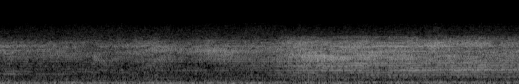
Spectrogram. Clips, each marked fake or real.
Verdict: fake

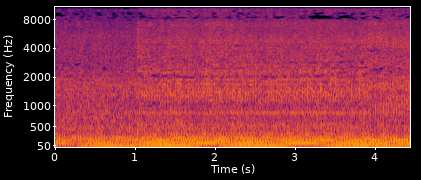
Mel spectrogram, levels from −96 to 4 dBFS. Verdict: real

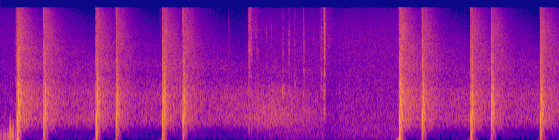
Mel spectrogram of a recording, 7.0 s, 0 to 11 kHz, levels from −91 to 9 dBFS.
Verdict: real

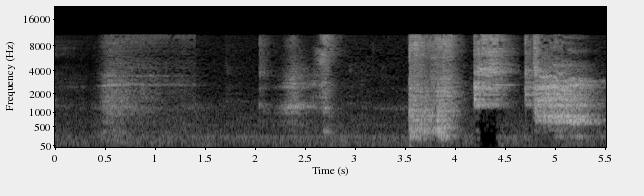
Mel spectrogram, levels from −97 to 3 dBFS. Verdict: real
